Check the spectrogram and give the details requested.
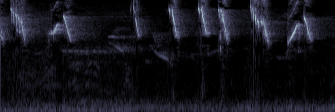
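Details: A female canary in heat calls for a male to mate, giving bright, high, slurred chirps in loose pairs and triplets, about three per second, with a soft steady background hum.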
